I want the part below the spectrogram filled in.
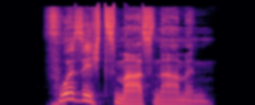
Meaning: plural of Vorsichtsmaßnahme
- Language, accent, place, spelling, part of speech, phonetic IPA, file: German, Germany, Berlin, Vorsichtsmaßnahmen, noun, [ˈfoːɐ̯zɪçt͡sˌmaːsnaːmən], De-Vorsichtsmaßnahmen.ogg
